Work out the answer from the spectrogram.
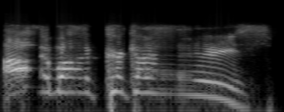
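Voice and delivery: high, slow, whiny I want cookies; demanding child. Shown as a demonstration. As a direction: demand it like a spoiled kid. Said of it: "Different tone".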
